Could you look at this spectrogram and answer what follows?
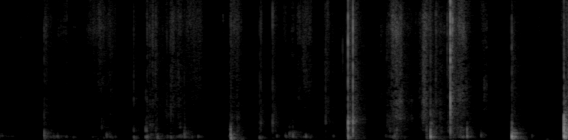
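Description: Hands lifting a smartphone out of its cardboard box tray: irregular rustling, scraping and light clicks of cardboard and phone being handled, with sharper knocks in the second half.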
